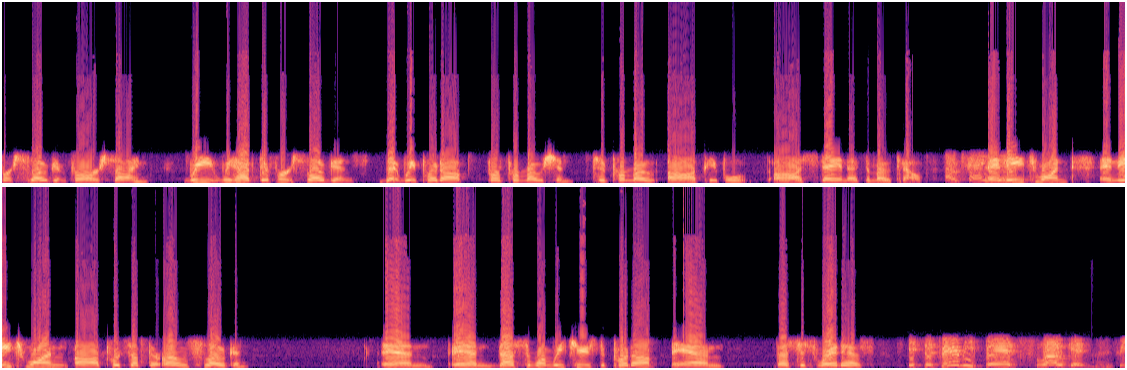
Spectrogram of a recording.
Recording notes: Prank Phone Calls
